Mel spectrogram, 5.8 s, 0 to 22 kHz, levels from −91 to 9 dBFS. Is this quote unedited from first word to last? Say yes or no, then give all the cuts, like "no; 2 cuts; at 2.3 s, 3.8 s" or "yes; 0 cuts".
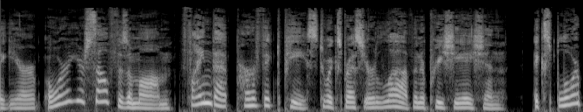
yes; 0 cuts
